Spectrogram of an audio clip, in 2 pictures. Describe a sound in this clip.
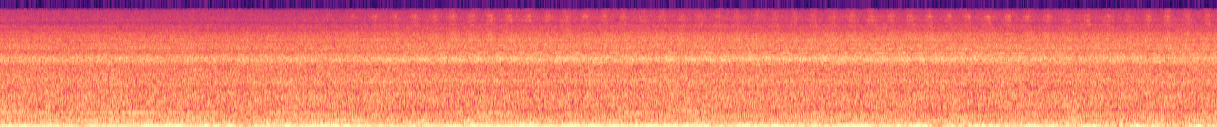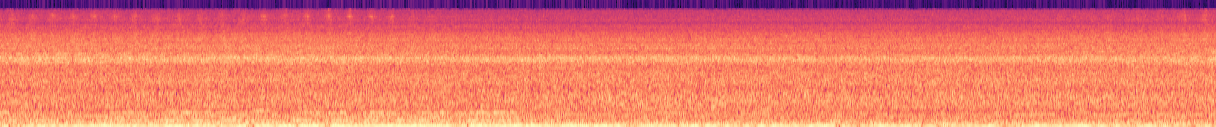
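An electric fan hums steadily nearby.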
